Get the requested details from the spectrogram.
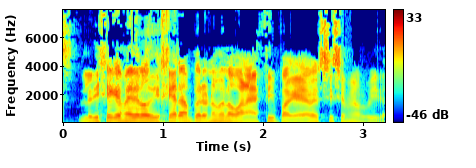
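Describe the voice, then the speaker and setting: Speech comes at a very fast pace. Its intonation sounds lively. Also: man. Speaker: podcast host. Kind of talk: casual chat.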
